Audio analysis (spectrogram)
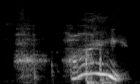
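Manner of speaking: high squealed greeting after a gasp; gushing hi to cat. Real, not acted. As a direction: squeal hello like you just spotted your pet. Greets her cat on stream.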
